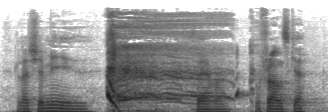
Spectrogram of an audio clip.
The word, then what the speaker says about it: chemise: Jag kör en skjorta från La Chemie. Och ett par jeans från... – Uttalar man det så? – Nej, tror jag. Mm. – La Chemise. – Nej. – Skjorta på franska heter chemise.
